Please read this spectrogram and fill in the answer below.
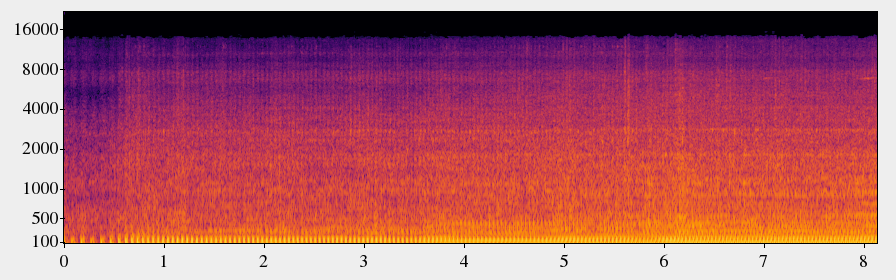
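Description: Small motorcycle engine running while riding. Its slow, low pulsing picks up about a second in and settles into a steady hum.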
